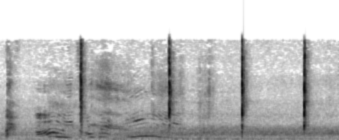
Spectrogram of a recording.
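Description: A toddler's wordless, high-pitched vocalising, rising and falling over the first two seconds. Five sharp clicks come about a second apart over a low, steady background hum.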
